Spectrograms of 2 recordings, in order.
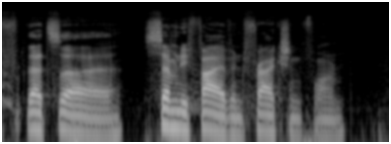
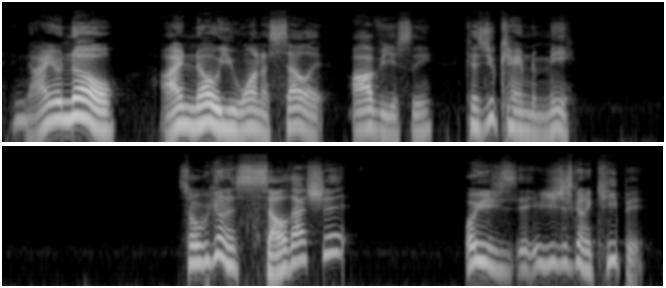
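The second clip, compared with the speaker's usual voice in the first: mock angry pawnbroker; 3 semitones higher, 5 dB louder than usual. Pawnbroker berates seller, heated.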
